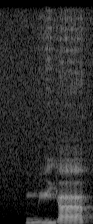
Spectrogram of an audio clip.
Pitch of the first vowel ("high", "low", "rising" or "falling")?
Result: low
